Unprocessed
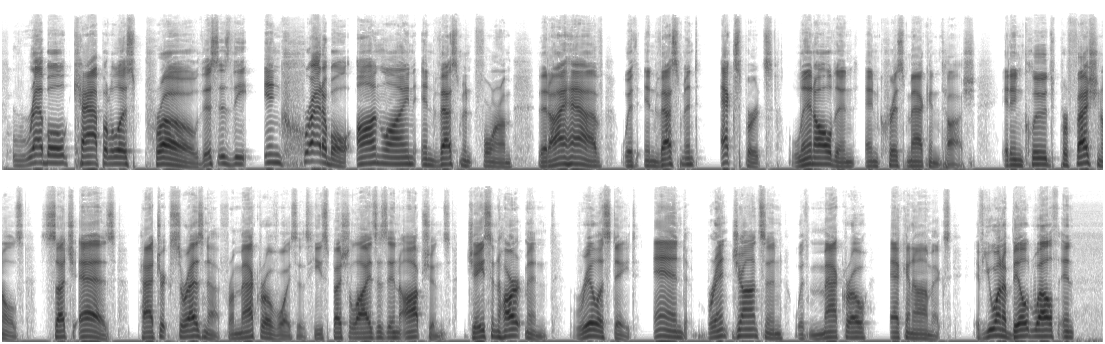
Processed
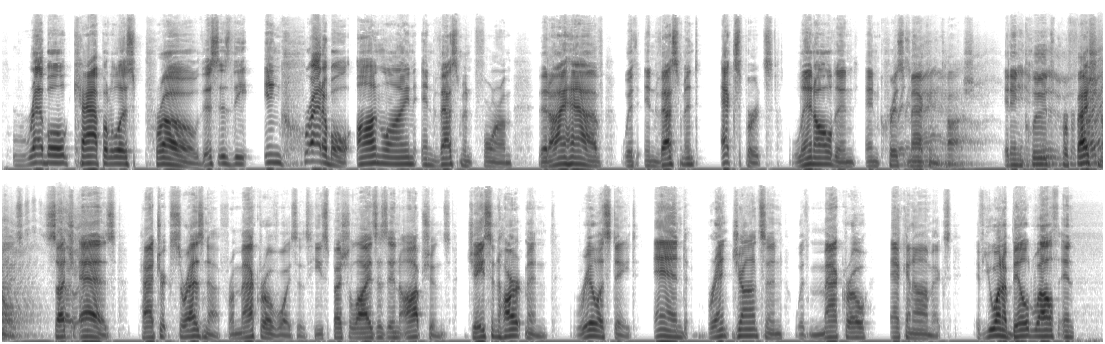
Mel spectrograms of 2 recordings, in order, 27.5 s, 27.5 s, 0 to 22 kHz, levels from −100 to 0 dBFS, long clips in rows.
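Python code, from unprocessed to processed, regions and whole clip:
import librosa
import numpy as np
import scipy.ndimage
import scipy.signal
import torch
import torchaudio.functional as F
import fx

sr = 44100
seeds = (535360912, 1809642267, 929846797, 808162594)

y = fx.chain(x, sr, fx.echo_single(ms=328, db=-24.0),
    fx.echo_warbled(ms=91, feedback_pct=61, rate_hz=2.8, cents=166, wet_db=-12.5), at=(11.08, 14.84))
y = fx.high_shelf(y, sr, hz=3500.0, db=8.0)
y = y + 0.58 * np.pad(y, (int(5.9 * sr / 1000.0), 0))[:len(y)]
y = fx.band_widen(y, sr, depth_pct=40)
y = F.gain(torch.from_numpy(y), -4.0).numpy()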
